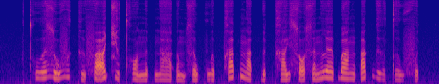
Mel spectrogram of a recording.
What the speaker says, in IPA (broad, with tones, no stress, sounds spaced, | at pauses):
t̪ʰ u˨˦ ə̯ z ṵ˧˥ v ɨ˧ k ɨ̰˧˨ f a̰ː˧˥ t͡ɕ ɨ˧˩ t̪ʰ ɔ˧˩ n ə˨˩ t̚ n a̤ː˨˩ ʔ ə˧˩ m s ə̰˧˨ w k w ə˨˩ p̚ x a˦˥ t̚ ŋ a˨˩ t̚ ɗ ə˨˩ t̚ x a˨˦ j s ɔ̰˧˥ s ə̰˧˥ n l ɛ˧ ɓ aː˧ ŋ ʔ a˦˥ k̚ z ɨ̤˨˩ ə̯ t̪ ə̤˨˩ w f ə˨˩ t̚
